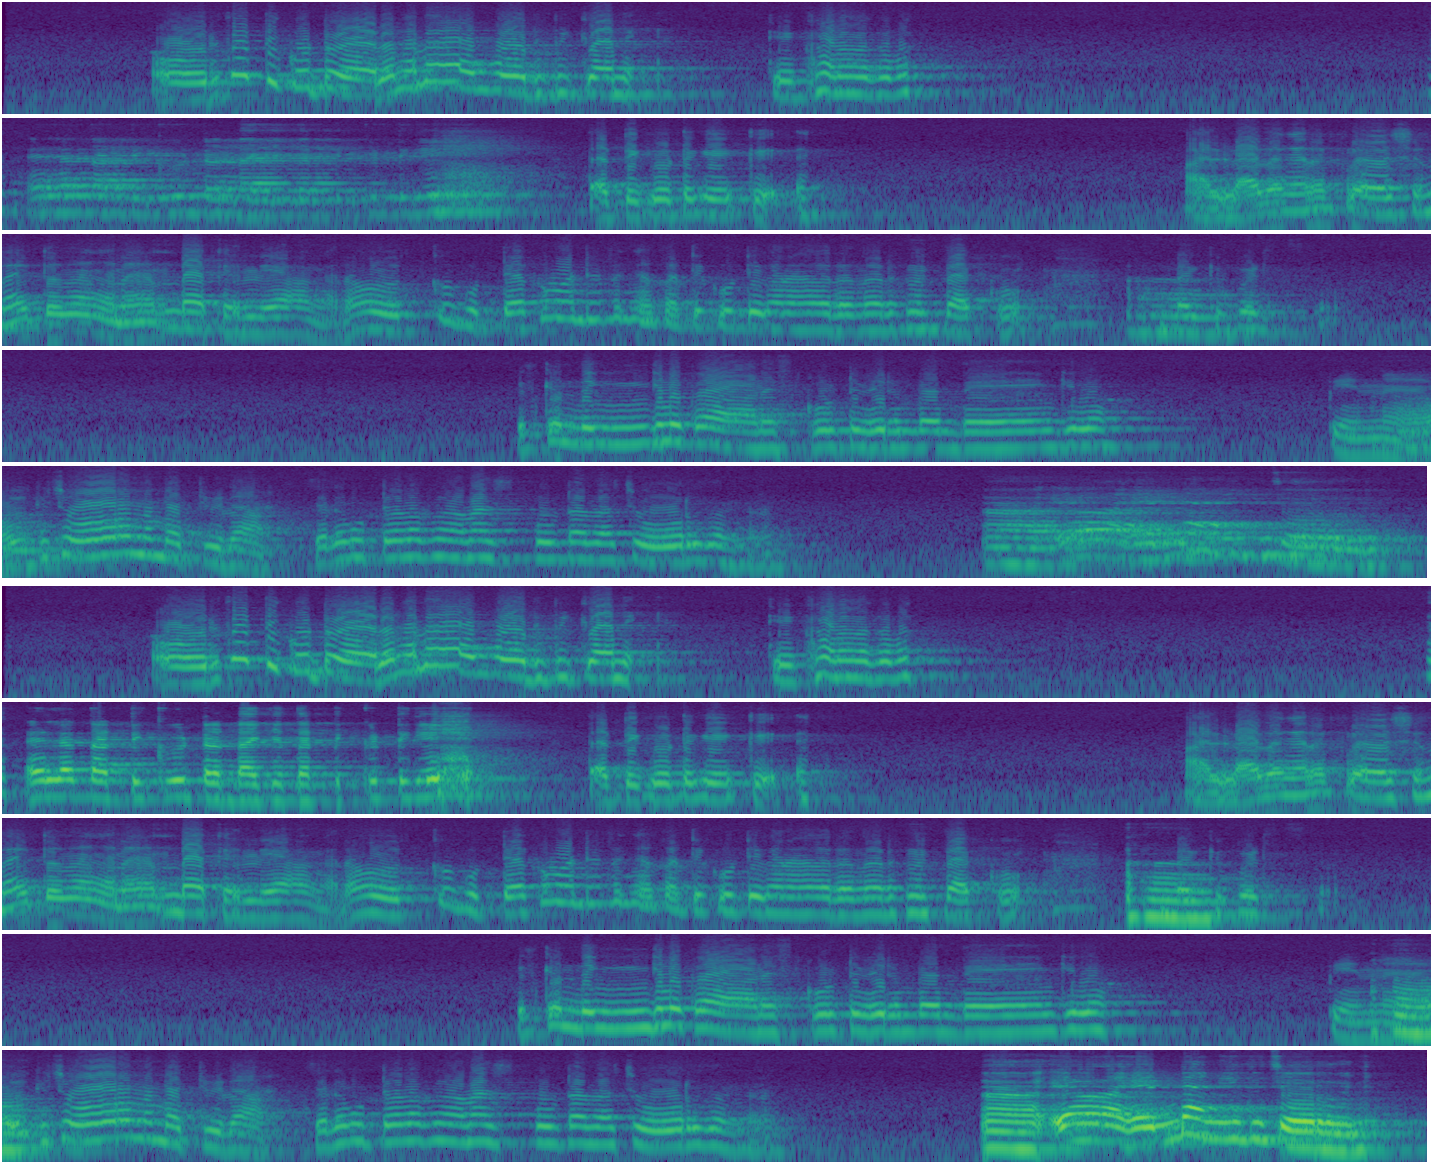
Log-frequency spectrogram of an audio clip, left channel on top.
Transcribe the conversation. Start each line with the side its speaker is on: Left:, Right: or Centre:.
Centre: ഓരു തട്ടിക്കൂട്ട് ഓരങ്ങനെ ബോധിപ്പിക്കാന് കേക്കാണെന്നൊക്കെ
Right: എല്ലാ തട്ടിക്കൂ ട്ട്ണ്ടാക്കി തട്ടിക്കൂട്ടി കേ
Centre: തട്ടിക്കൂട്ട് കേക്ക് അല്ലാതെങ്ങനെ പേഷനായിട്ടൊന്നു അങ്ങനെ ഇണ്ടാക്കില്ല്യ അങ്ങനെ ഓര്ക്ക് കുട്ടിയാക്ക് വേണ്ടിട്ട് ഇങ്ങനെ തട്ടിക്കൂട്ടി ഇങ്ങനെ ഓരോന്നോരോന്ന് ഉണ്ടാക്കു
Right: ആഹ്
Centre: ഉണ്ടാക്കി
Right: ആഹ്
Centre: പഠിച്ച് ഇൻക്ക് എന്തെങ്കിലൊക്കെ ആണ് സ്കൂളിട്ട് വരുമ്പന്തേങ്കിലും പിന്നെ
Right: ആഹ്
Centre: ഓൽക്ക്‌ ചോറൊന്നും പറ്റൂല ചില കുട്ട്യേളൊക്കെ കാണാ സ്കൂളട്ടന്നാ ചോറ് തിന്നണ
Right: ആ ആ് എന്റെ അനീത്തി ചോറ്തിന്നു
